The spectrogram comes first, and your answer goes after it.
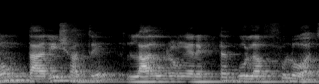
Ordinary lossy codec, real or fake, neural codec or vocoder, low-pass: none; fake; codec, 16 kHz, 6 kbps, DAC; 7.2 kHz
